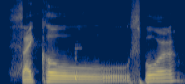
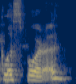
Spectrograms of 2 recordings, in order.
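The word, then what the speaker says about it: Cyclospora: Psycho Spora. Psychospora. We'll go with that. Cycllospora.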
